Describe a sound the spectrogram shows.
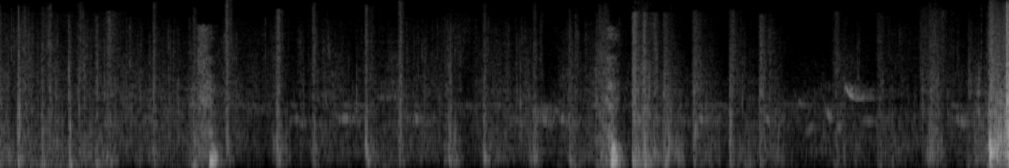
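Footsteps patter quickly over stone and a thatched roof.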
